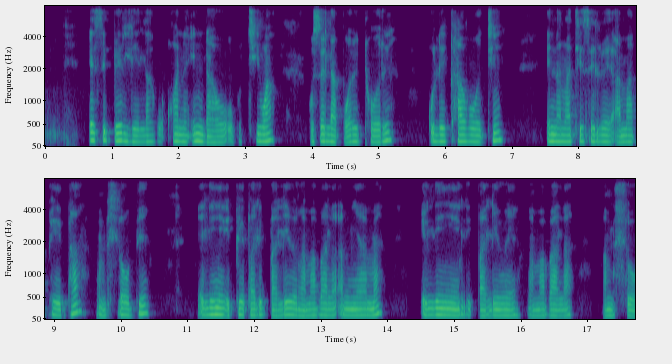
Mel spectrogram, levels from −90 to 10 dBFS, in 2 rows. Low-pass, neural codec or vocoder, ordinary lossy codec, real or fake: 7.2 kHz; codec, 16 kHz, 8 kbps, FunCodec, trained on LibriTTS, 25 frames a second; Opus, 24 kbps; fake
